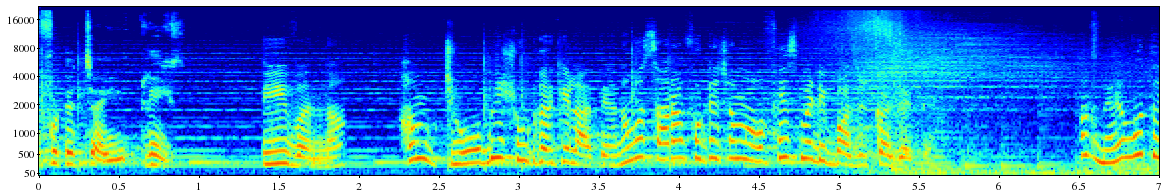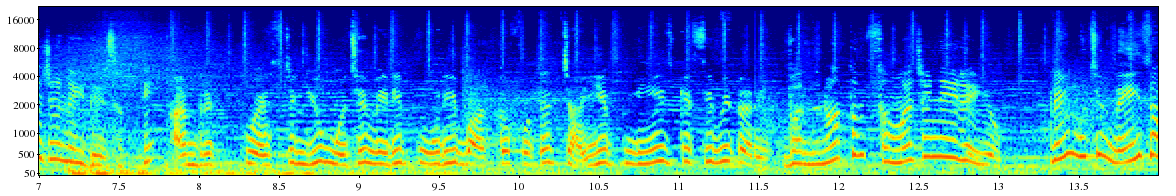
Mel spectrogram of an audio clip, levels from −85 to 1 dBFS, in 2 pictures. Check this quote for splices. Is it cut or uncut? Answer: cut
